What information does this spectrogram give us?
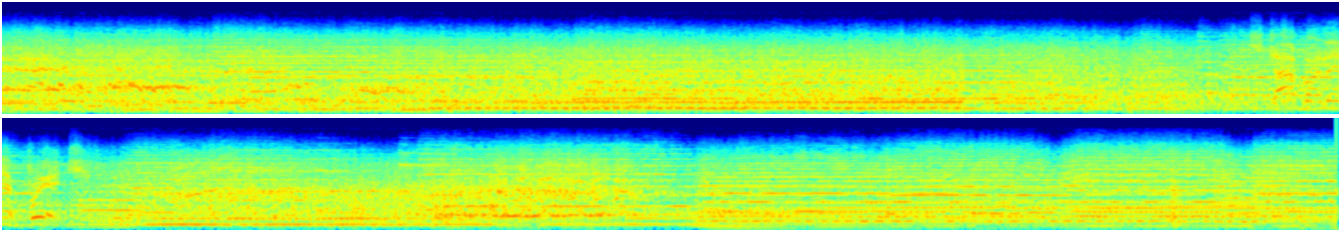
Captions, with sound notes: (tires screech) (dramatic music) - Stop on that bridge! (dramatic music) (tires screech)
